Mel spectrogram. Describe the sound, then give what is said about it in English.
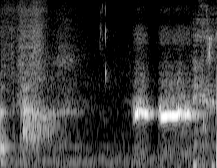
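A person whistles in imitation of a steam whistle while opening a Steam Whistle beer: a faint opening note, then two loud, steady blasts held at the same high pitch with a brief break between them. “It'd be great if like you know steam whistles when you open”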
